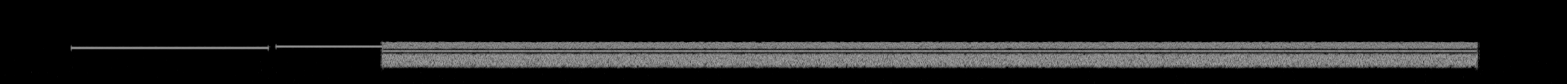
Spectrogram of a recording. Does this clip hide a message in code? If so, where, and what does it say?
Yes: dial-up modem handshake (low-speed, two carriers) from 0.7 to 14.8 s, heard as two whistles, then hiss.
